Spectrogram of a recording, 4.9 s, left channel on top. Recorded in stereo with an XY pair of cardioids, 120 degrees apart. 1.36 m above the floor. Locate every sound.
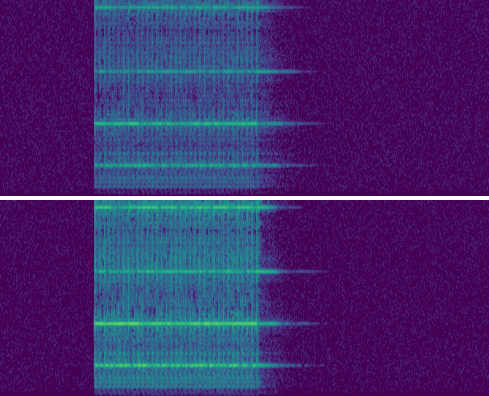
0.9 s a phone ringing: 55° right, 0.9 m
